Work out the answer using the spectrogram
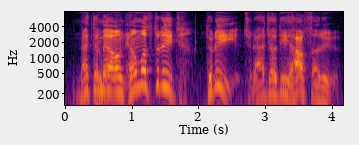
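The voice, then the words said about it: Put-on Japanese accent. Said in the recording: “can I do a Japanese accent? ... You sound like Shredder's right-hand man from TMNT. ... Your Japanese is very good.”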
